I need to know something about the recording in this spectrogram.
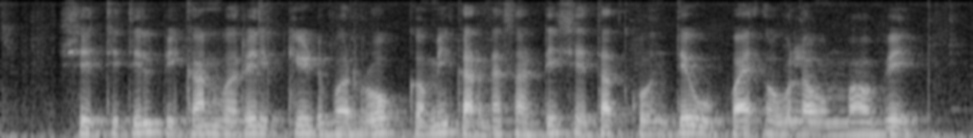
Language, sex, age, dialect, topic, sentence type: Marathi, male, 18-24, Standard Marathi, agriculture, question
